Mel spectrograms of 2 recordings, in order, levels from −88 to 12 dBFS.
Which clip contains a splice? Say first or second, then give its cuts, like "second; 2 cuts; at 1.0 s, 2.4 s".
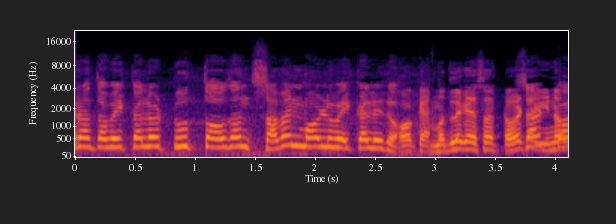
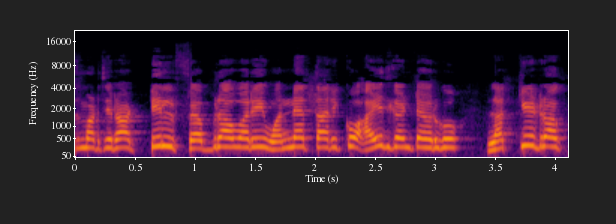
first; 1 cut; at 2.9 s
